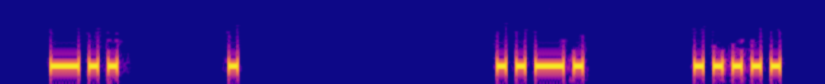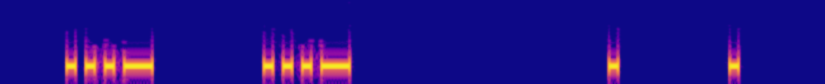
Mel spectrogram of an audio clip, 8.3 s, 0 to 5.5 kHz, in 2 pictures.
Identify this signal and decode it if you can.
Morse code, heard as a keyed tone, about 25 wpm, spaced as for 12 wpm, 570 Hz. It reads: DE F5VV EE
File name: qso009 12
